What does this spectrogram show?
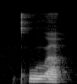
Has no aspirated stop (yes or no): no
